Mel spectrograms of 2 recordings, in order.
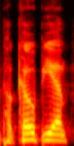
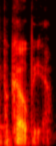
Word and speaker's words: Pokopia: First First thing I want to ask you though, John, is how do you say Picopia? Uh we Picopia. Yeah, right? It's like dystopia, right?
